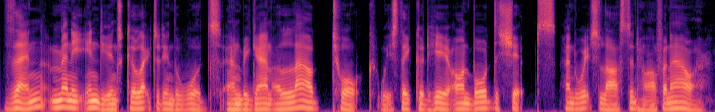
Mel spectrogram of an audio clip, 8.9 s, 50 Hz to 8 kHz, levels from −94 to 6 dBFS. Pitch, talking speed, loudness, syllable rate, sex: 105 Hz, 175 wpm, -19 LUFS, 3.8 syllables/s, male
